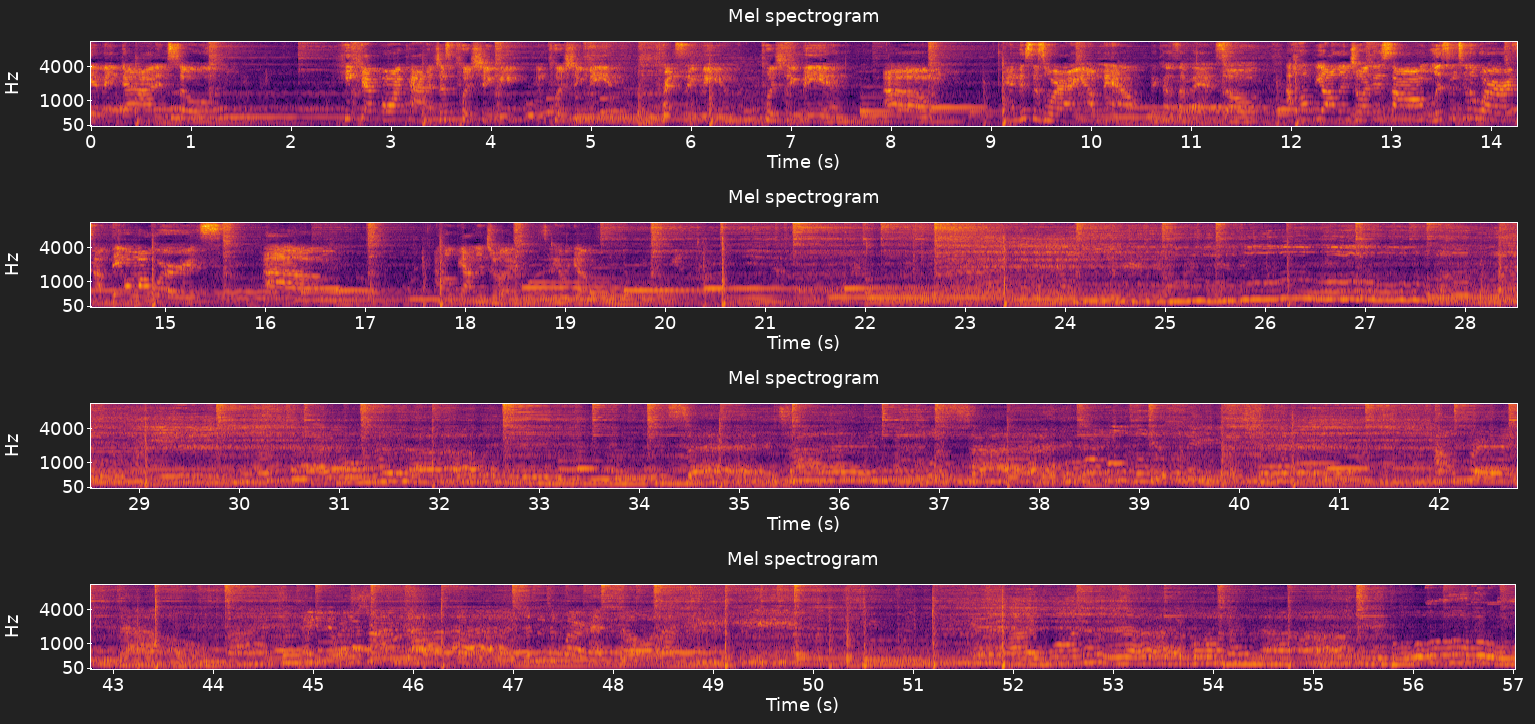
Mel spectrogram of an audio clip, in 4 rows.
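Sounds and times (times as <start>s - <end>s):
woman singing gospel: 0.0s - 1.7s, 2.5s - 19.6s, 23.3s - 57.0s
drum kit beat: 0.0s - 57.0s.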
